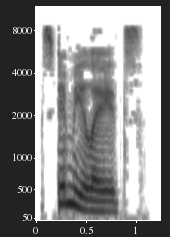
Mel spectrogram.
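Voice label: "stimulates", British English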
